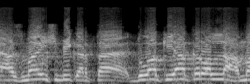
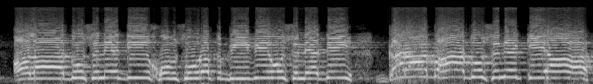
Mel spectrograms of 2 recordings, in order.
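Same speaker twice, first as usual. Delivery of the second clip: slow, higher, stressing اس each time; emphatic preaching; 4 semitones higher, slower than usual. Acted. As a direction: drive home each blessing slowly. (ہر جملے میں "اس" پر زور دے کر آہستہ، اونچی آواز میں وعظ)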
